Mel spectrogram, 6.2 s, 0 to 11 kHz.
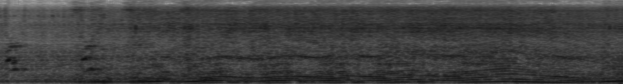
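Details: F6A engine, in a hard-starting fix: revs climb and fall smoothly with a clean, even exhaust note and no misses, knocks or hesitation; healthy.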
